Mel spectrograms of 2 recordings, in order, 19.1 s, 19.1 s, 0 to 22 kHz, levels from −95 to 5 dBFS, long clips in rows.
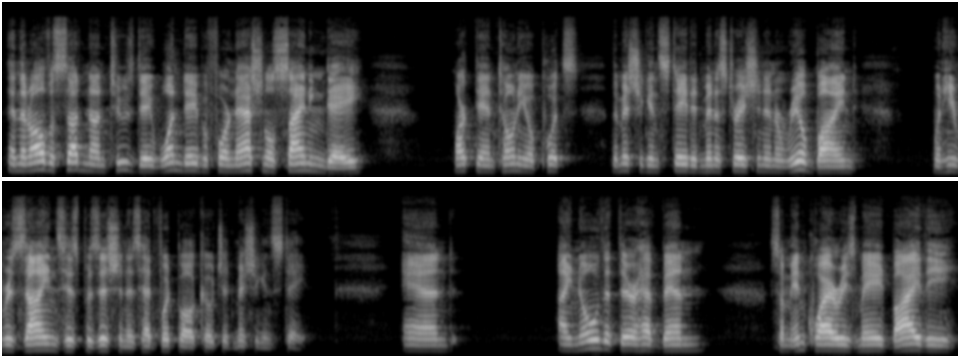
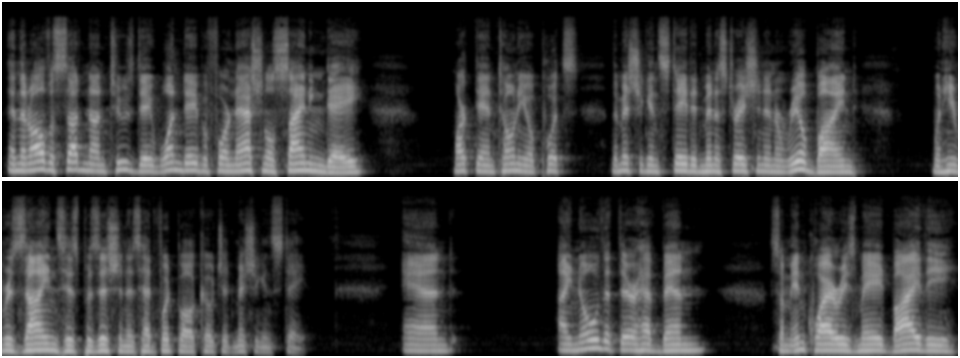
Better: second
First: thin; very; fading below 350 Hz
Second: none

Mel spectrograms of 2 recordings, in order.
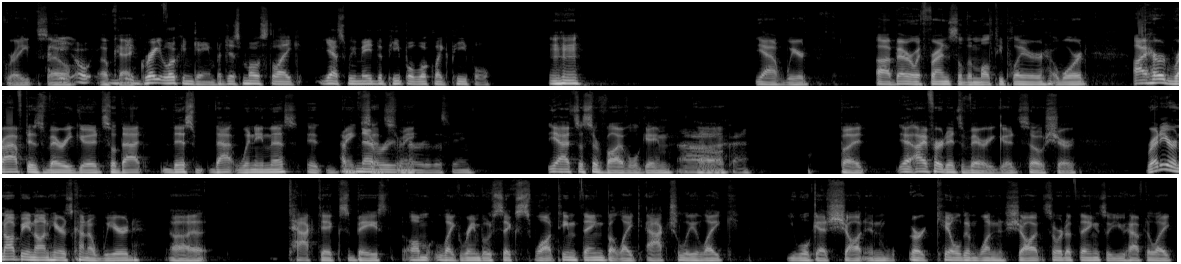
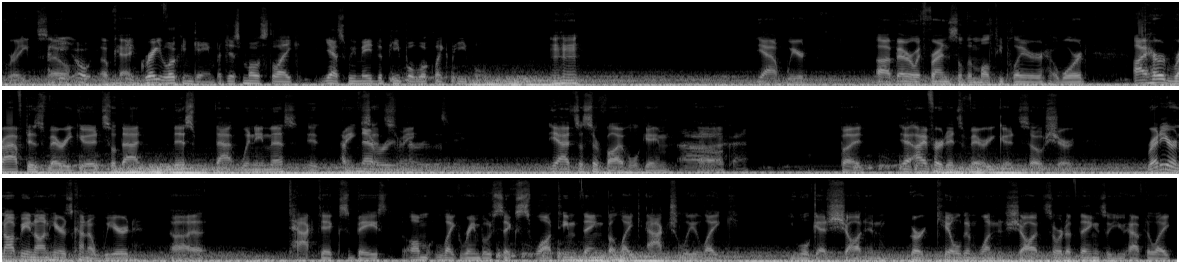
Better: first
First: none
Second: low rumble; loud; throughout; 9 dB below the speech

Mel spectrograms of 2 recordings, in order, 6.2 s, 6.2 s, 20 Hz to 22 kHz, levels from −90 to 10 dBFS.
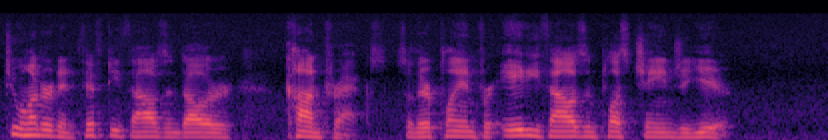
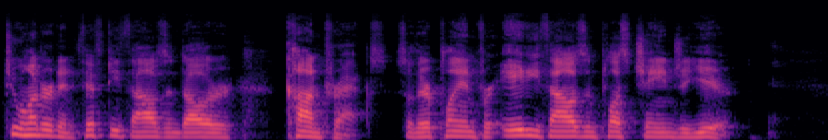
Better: second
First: hiss; faint; throughout; 25 dB below the speech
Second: none

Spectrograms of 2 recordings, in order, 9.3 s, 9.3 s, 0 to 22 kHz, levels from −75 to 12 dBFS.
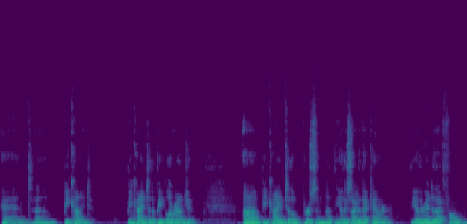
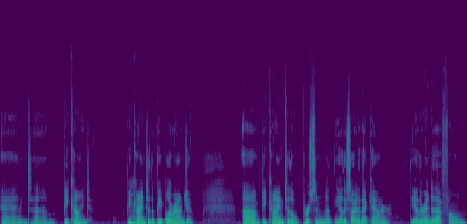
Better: second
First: off-mic speech; far // room echo; very slight; dies away in 0.2 s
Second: none

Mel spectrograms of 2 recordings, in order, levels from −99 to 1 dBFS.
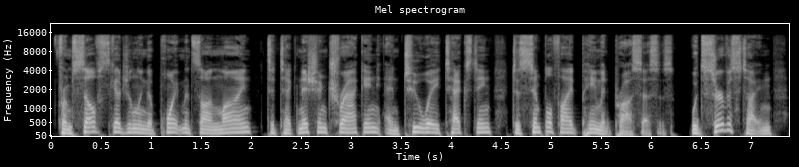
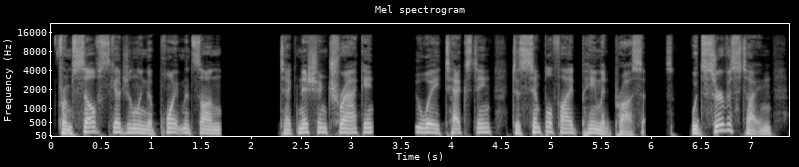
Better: first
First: none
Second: audio cutting out; at 1.5 s for 0.5 s, at 3 s and at 6 s

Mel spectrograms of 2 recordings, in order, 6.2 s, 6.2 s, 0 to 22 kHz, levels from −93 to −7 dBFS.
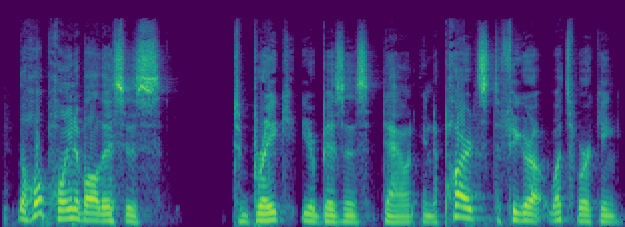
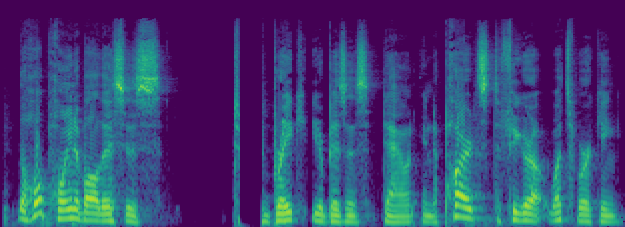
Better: first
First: none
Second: audio freezing; at 2.5 s

